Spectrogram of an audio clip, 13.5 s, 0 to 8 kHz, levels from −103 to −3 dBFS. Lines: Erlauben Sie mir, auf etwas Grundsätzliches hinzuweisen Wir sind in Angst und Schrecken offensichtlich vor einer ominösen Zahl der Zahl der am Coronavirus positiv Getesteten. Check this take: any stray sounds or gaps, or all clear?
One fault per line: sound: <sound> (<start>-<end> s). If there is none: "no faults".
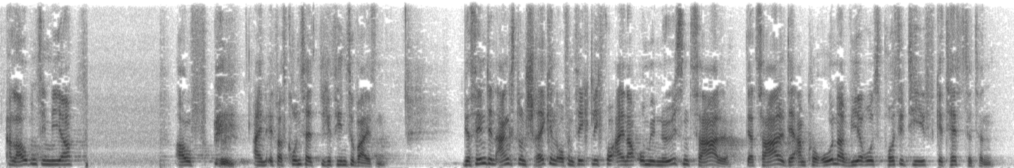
no faults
